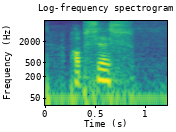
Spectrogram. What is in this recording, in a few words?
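"abces", Dutch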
